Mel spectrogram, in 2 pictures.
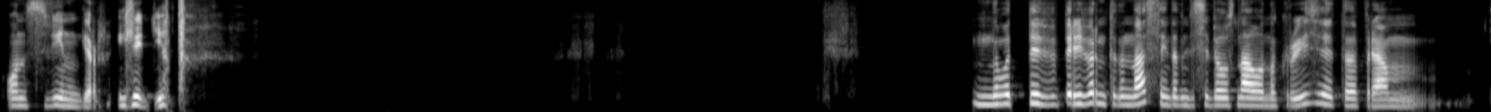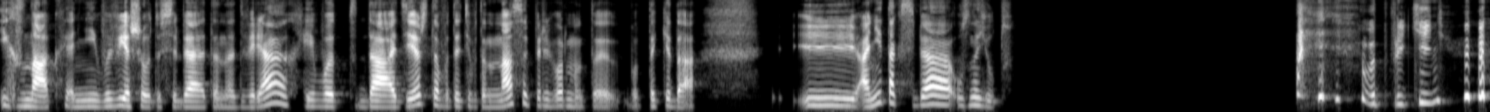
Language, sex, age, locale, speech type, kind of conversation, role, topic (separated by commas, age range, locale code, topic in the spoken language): Russian, female, 25-29, ru-RU, conversation, podcast, guest, Можно ли развить интуицию как навык?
